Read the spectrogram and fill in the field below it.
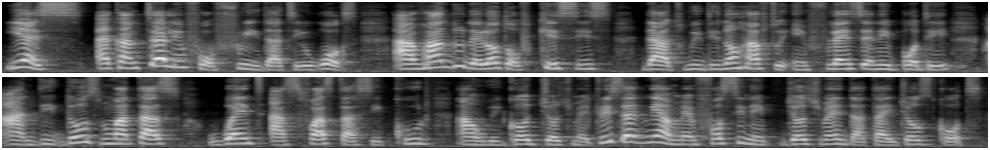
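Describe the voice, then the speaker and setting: A woman's voice: medium pitch, normal speed, few pauses, fairly bright tone. A woman with a Nigerian accent, a lawyer talking on a live stream, who explains with earnest repetition. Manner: earnest, repeats phrases while explaining. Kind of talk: live-stream talk answering viewers.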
